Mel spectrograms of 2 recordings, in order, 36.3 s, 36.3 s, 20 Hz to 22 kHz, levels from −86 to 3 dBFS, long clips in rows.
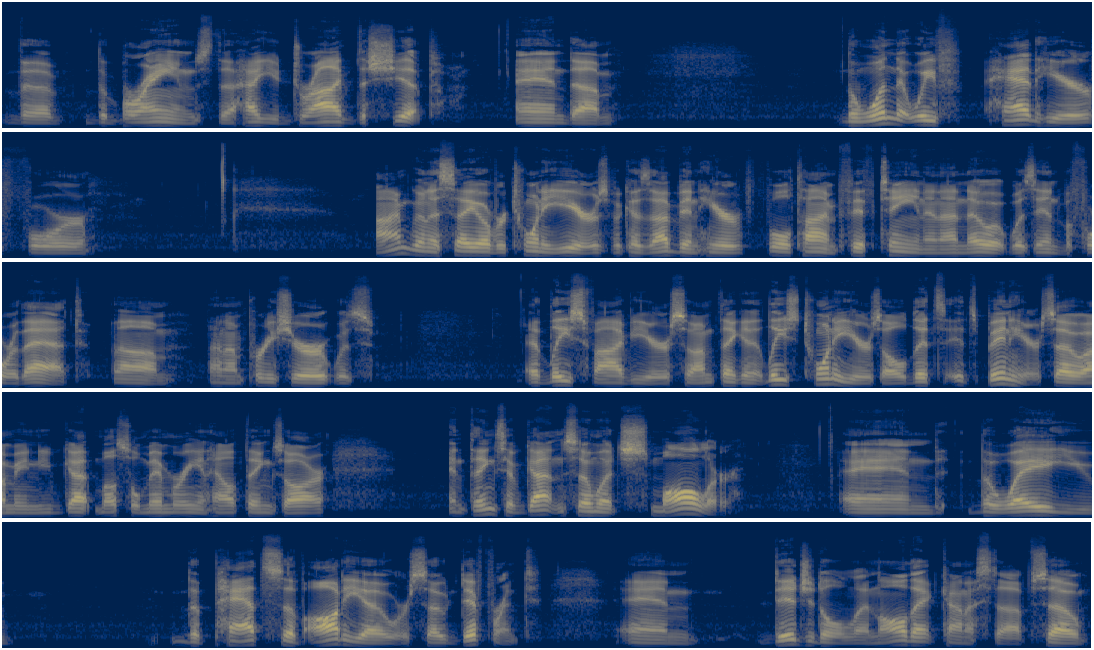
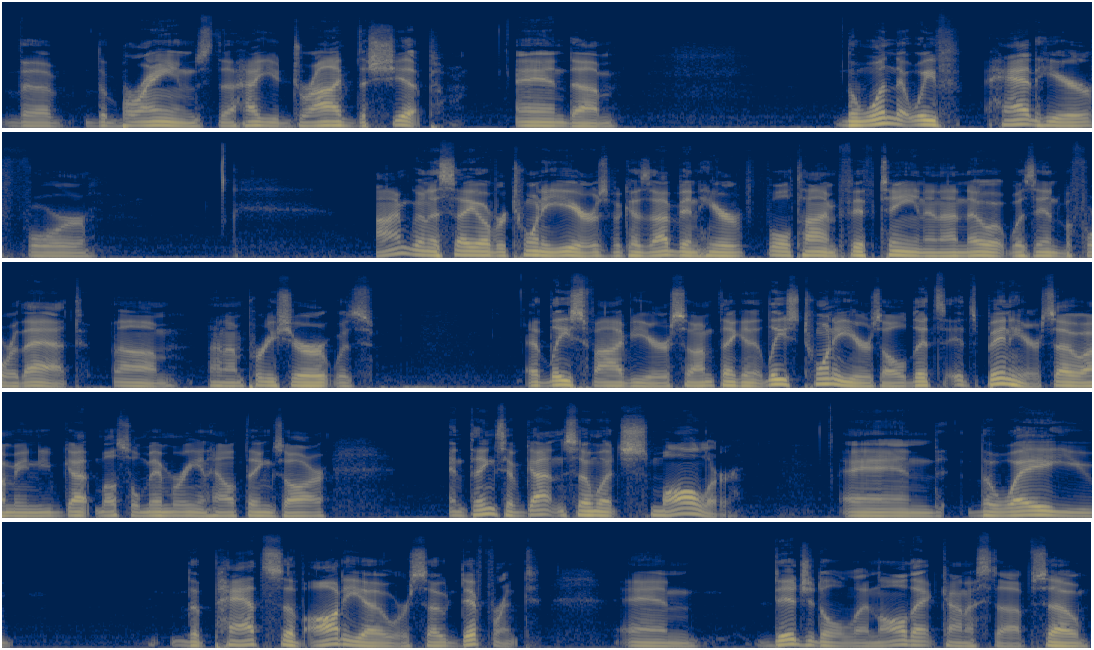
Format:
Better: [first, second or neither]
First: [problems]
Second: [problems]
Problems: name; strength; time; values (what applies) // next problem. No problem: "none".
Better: second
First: thin; very; fading below 400 Hz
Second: none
